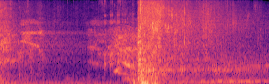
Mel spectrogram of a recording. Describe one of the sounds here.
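A heavy blow lands with a loud thud.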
